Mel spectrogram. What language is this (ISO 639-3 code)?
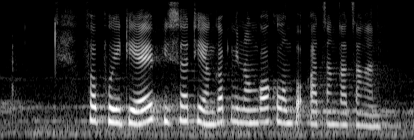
jav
